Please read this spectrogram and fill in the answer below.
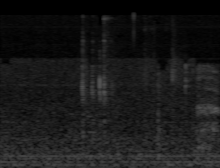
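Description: Near silence: faint line hiss with a low hum, and a few faint clicks about a second in.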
